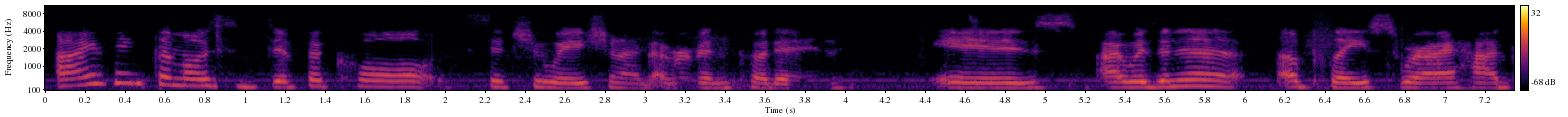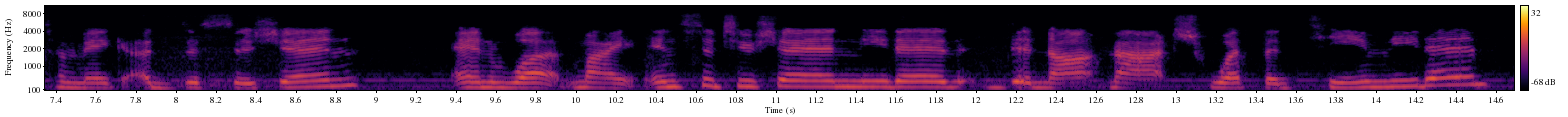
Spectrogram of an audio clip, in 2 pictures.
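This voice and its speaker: A woman in her thirties, a volleyball coach, talking in a casual interview in a measured, reflective way with easy laughs. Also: mid-range voice. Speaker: head volleyball coach, podcast guest. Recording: dull lo-fi audio with faint noise.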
